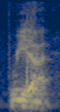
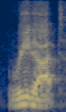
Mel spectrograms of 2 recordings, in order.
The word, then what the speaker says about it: Redot: pronounced but I I I call uh redot I don't call it redo I call it redot anyways and no I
